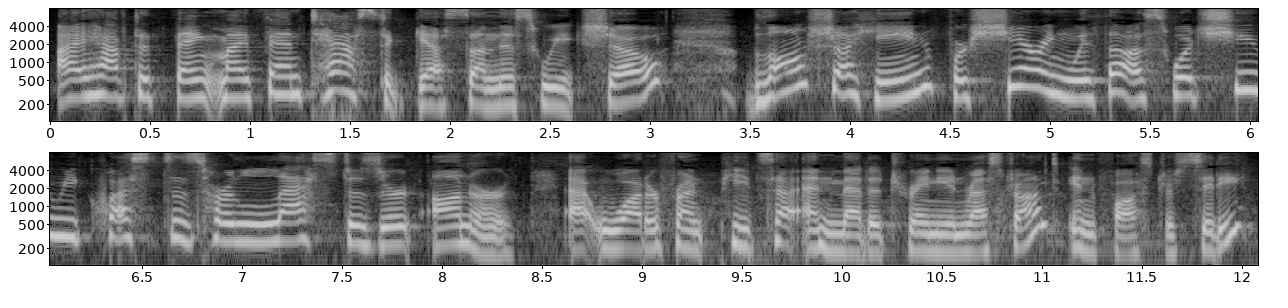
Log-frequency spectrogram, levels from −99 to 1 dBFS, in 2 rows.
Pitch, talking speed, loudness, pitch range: 255 Hz, 175 wpm, -26 LUFS, 200-295 Hz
